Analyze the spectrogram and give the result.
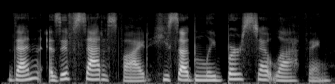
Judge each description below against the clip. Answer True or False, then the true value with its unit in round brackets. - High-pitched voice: True (200 Hz)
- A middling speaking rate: True (160 wpm)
